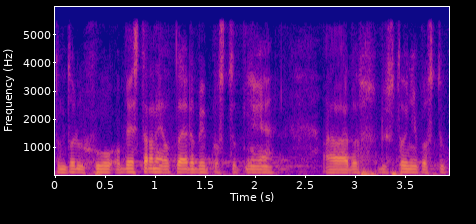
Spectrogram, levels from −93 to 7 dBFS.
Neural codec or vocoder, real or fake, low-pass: codec, 24 kHz, 3 kbps, HILCodec; fake; 5.4 kHz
